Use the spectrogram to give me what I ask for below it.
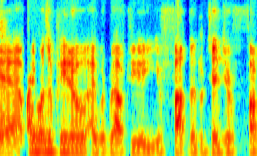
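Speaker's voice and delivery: usual speaking voice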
